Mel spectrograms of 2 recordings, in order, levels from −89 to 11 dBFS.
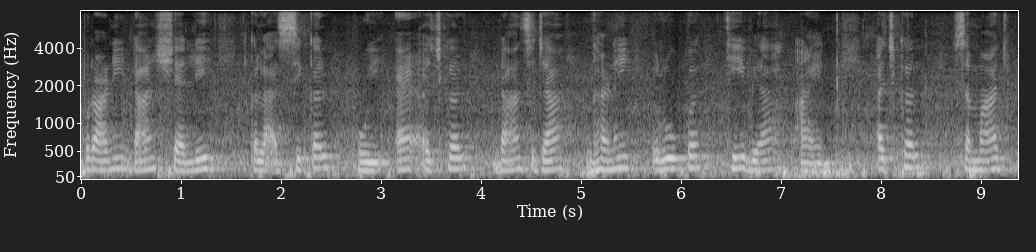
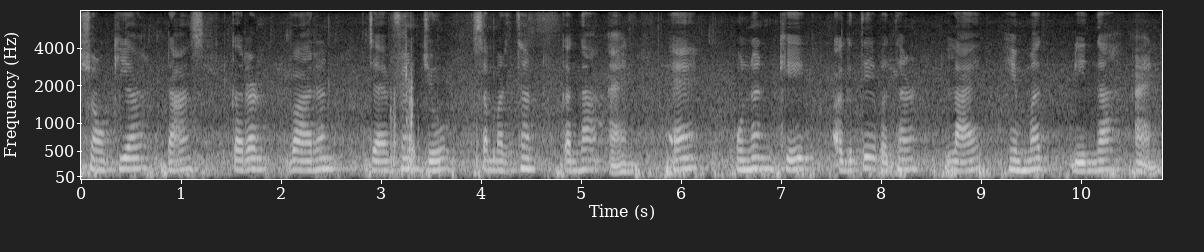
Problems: constant background noise, echo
